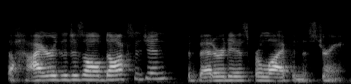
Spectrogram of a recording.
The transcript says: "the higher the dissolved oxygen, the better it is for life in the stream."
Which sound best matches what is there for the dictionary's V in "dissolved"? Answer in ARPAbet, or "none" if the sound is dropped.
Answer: V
